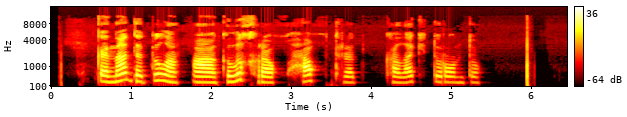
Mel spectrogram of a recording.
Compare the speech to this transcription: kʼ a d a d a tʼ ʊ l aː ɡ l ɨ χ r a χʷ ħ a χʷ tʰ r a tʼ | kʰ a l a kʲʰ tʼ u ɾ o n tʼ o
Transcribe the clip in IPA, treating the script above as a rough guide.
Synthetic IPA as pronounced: kʼ a n a d a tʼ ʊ l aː ɡ l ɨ χ r a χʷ ħ a χʷ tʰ r a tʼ | kʰ a l a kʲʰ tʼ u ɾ o n tʼ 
